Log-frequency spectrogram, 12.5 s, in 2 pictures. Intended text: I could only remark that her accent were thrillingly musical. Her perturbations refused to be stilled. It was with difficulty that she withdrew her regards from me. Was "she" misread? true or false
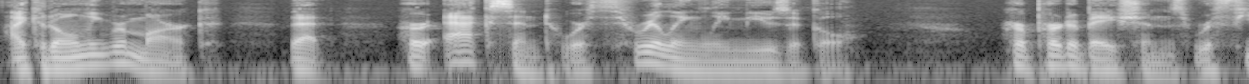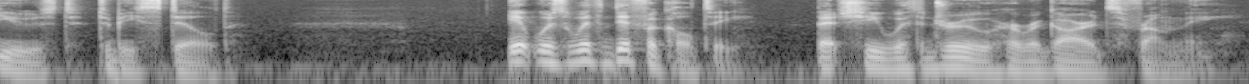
false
